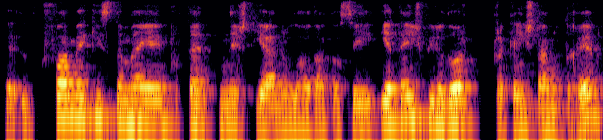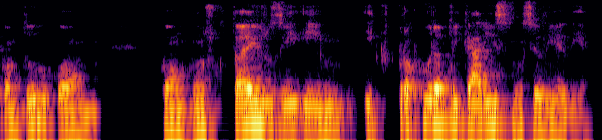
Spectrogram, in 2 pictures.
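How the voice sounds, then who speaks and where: A man's voice: medium pitch, moderate pace, mellow. A man hosting an interview, asking questions in a thoughtful, conversational way. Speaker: interview host. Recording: roomy, muffled audio.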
